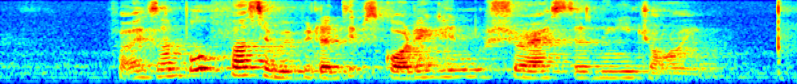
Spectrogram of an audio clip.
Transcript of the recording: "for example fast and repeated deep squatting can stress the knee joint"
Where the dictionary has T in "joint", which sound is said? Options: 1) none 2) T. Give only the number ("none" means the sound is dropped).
1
